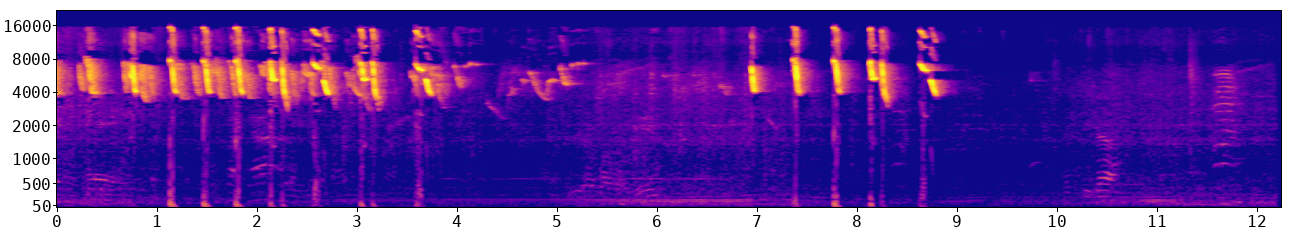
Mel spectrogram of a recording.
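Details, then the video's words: Saffron finch song used for teaching: bursts of sharp, high chipping notes repeated rapidly for about four seconds, a quieter gap, then another short run of piercing notes and soft faint calls near the end. "El Mejor CANTO De CANARIO CRIOLLO Para Enseñar"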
